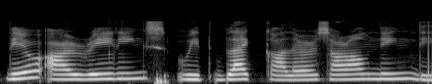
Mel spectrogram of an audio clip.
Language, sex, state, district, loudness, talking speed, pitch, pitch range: English, female, Nagaland, Kohima, -15 LUFS, 125 wpm, 235 Hz, 225-250 Hz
